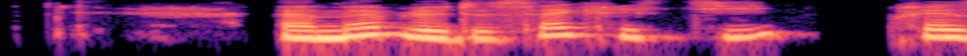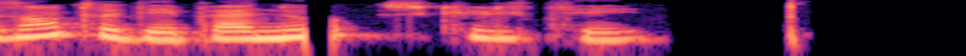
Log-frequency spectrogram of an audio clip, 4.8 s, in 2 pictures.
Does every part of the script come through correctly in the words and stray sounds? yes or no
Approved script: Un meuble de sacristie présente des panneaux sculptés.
no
